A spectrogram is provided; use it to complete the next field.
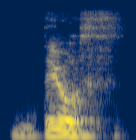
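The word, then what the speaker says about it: θεός: 그 다음에 하나님은 어떻게 발음합니까? 헬라어? 하나님. 데오스.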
